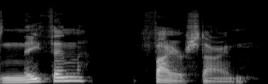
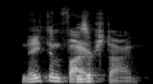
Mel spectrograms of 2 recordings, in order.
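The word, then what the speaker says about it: Nathan Feuerstein: His name And I don't know if you knew that this is how it's pronounced. His name is Nathan Feierstein. – Really? – Yeah. Also known as NF. Nathan Feierstein.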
